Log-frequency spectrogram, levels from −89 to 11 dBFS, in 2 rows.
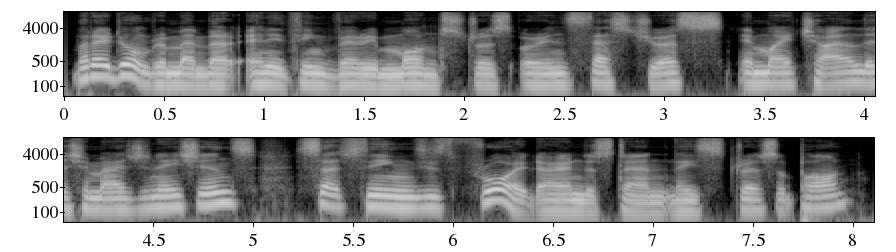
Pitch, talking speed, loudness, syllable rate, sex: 130 Hz, 155 wpm, -17 LUFS, 4.9 syllables/s, male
